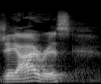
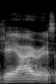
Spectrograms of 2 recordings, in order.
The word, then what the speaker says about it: Jairus: ruler from the synagogue Jairus who I never in my whole life have heard it pronounced Jairus I've always heard it pronounce Jairus so that was a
